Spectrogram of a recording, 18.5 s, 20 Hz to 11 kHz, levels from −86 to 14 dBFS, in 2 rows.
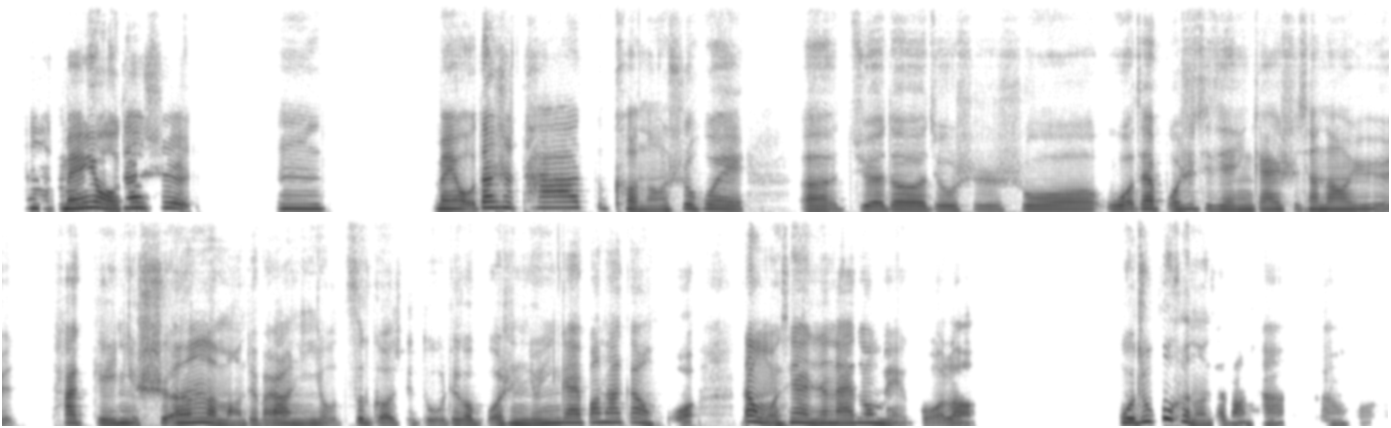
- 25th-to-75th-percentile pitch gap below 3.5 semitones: Yes, average, 3.1 semitones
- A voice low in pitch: No, high, 205 Hz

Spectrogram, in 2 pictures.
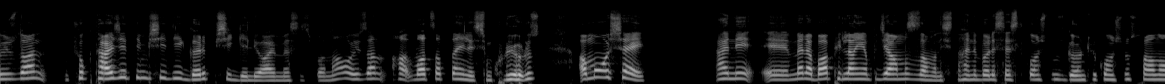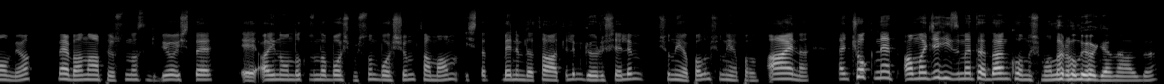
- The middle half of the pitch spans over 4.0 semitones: No, average, 3.0 semitones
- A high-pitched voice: Yes, high, 225 Hz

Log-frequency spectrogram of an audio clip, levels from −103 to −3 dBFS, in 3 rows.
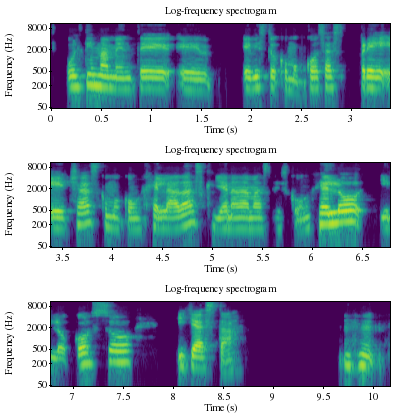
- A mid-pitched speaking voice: Yes, medium, 175 Hz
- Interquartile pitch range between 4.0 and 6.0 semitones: Yes, average, 4.3 semitones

